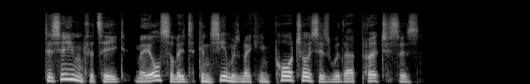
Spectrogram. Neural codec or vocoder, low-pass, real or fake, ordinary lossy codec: codec, 24 kHz, 1 kbps, SNAC; none; fake; none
